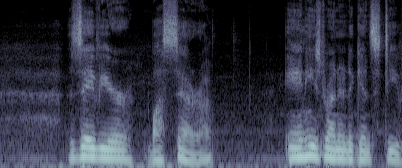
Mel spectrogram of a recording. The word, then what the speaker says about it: Xavier Becerra: his name right or do I say it like Biden? Biden called him Xavier Becerra. I think it's actually Xavier Becerra.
